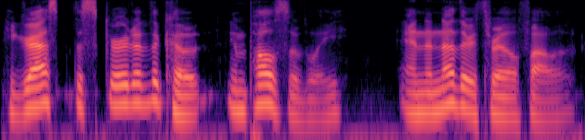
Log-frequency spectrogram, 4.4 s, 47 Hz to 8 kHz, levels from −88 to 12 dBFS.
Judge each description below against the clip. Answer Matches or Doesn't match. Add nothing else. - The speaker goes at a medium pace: Matches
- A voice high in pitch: Doesn't match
